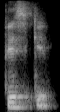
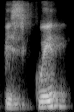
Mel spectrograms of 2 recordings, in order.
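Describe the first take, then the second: First: Biscuit said bis-kit, U silent; right pronunciation. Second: Biscuit with a U sound, bis-kwit; wrong pronunciation. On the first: Teacher models the right way: biscuit, bis-kit. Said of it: "but biscuit". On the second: Teacher shows how students say biscuit wrong: bis-kwit. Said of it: "It's not biscuit". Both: Shown as a demonstration.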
